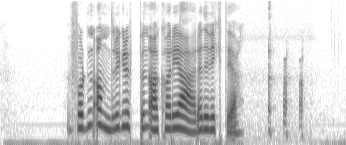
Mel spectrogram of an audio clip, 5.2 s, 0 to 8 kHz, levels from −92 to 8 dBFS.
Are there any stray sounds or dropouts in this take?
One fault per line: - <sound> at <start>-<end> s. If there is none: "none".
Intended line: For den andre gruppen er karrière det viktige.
- laugh at 4.0-4.6 s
